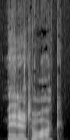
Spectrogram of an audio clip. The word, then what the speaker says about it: Manitowoc: Yeah, Manitowoc.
